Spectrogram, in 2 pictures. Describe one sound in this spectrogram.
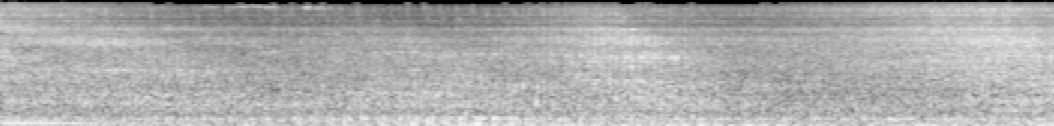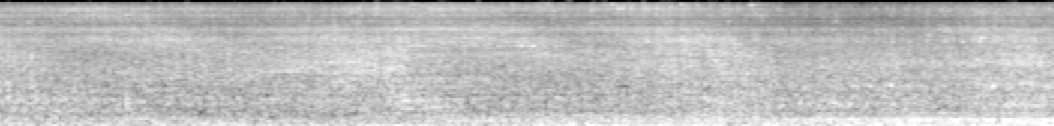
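A column of motorcycles rides past at low speed, engines rumbling.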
